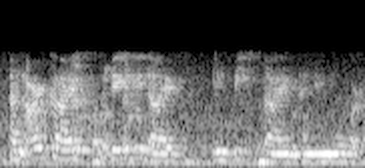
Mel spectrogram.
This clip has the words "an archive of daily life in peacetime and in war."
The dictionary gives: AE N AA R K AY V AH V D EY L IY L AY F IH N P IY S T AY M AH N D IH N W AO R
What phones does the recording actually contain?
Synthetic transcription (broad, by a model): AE N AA R K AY AH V D EY L IY L AY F IH N P IY S T AY M AH N D IH N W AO R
